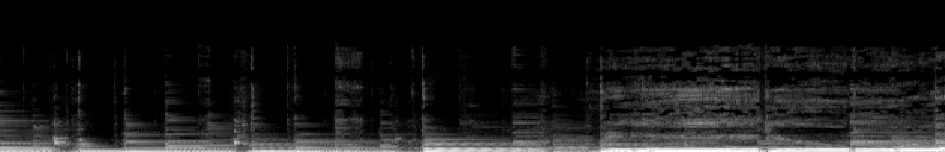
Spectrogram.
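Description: Acoustic guitar, tuned down a whole step, playing a repeating chord progression, with a new chord struck about once a second and left to ring. About four seconds in, a louder held note with a wavering pitch comes in over the guitar.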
